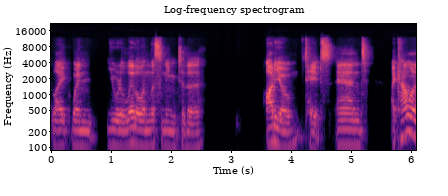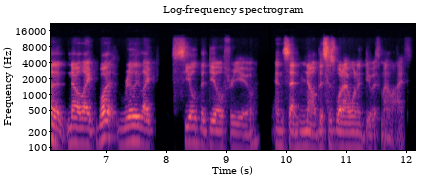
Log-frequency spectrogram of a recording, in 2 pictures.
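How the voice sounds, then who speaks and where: A man hosting a podcast interview in a casual, tentative way, with informal and halting phrasing. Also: on the low side.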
